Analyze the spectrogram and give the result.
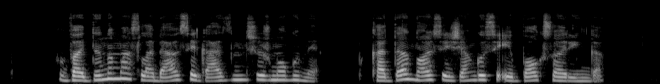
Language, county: Lithuanian, Vilnius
